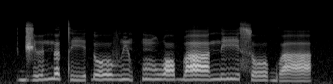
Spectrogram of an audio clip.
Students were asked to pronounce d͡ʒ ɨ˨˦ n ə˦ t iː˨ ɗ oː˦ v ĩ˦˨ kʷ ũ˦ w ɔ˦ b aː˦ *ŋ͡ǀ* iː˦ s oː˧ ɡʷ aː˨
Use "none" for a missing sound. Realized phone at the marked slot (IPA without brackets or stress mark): n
